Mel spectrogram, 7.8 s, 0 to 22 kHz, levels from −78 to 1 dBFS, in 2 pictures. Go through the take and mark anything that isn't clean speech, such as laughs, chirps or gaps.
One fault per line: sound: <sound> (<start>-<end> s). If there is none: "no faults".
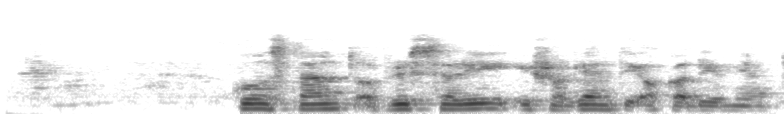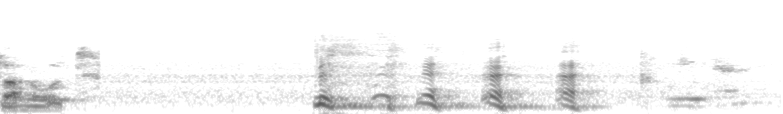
sound: laugh (5.5-7.0 s)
